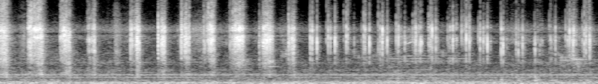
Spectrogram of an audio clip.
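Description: Long black pointed nails scratch fast and aggressively across a solid weathered concrete floor. The sound is a rapid, somewhat uneven series of bright, rasping scrapes, each short and dry with almost no ring, over a faint low rumble.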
